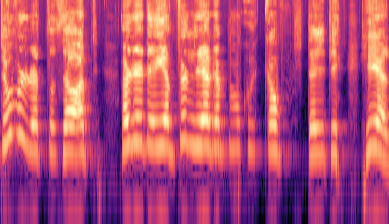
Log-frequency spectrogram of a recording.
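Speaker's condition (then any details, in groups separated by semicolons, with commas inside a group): Cerebral palsy; drives adapted car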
